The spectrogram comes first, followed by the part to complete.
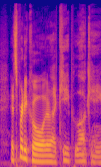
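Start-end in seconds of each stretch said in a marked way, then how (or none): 1.2-2.0 put-on creepy voice, quieter. Retelling an episode scene, doing the Whisperers' creepy voice. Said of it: "the whispers come around in their creepy voice".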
